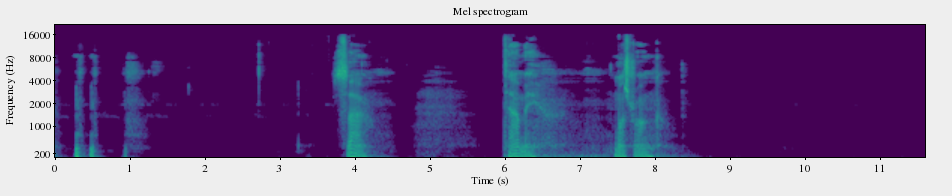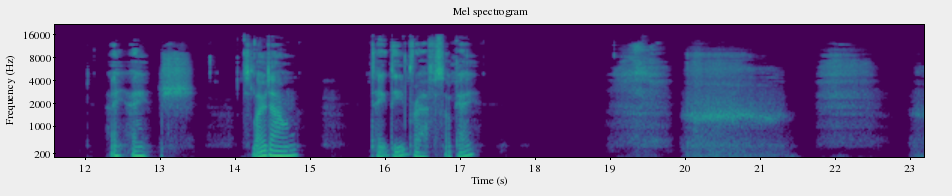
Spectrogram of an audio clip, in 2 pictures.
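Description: A young man speaks softly and intimately, close to a microphone, with pauses between phrases.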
